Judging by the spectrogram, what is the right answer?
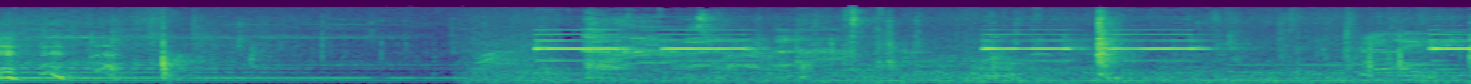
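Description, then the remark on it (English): Short high-pitched electronic beeps repeat at intervals, clear but not loud, over a busy background of low hum, clatter and indistinct voices. “What's that beeping noise?”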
